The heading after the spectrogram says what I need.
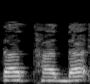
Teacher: द का उच्चारण स्थान दंत हो जाएगा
